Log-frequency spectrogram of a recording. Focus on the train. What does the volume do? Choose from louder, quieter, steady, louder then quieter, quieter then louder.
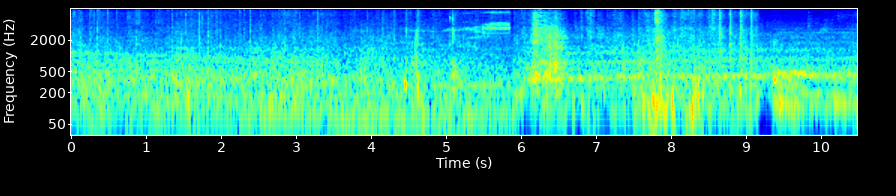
steady.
